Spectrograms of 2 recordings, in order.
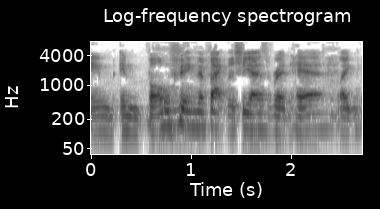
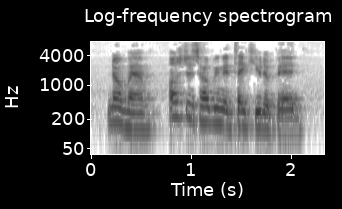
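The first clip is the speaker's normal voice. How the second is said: put-on very high voice like a small child; 3 semitones higher than usual. Retelling how the gangster answers her, in a high childlike voice. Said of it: "He's got a very high voice".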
